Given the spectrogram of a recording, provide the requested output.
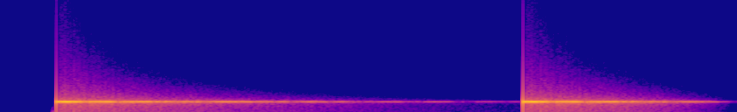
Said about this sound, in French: cette note de piano évoquant le sous-marin que … a mis au point dans une cabine appelée Leslie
